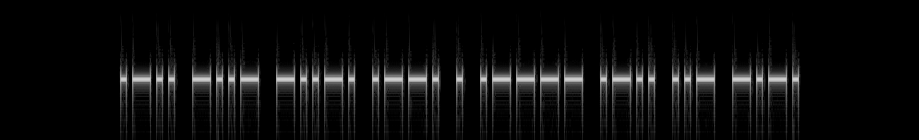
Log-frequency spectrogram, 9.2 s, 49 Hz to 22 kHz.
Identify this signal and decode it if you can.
Morse code, heard as a keyed tone, about 20 wpm, 700 Hz. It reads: LX/PE1LUC
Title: Difficult Call Signs 20wpm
